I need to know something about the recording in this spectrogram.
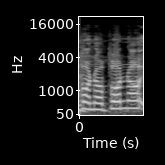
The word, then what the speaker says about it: Ho'oponopono: Because Ho'oponopono is what I call the easiest way.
